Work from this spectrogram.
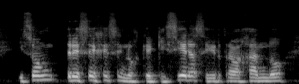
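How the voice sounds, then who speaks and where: Moderate pace and ordinary pitch variation in a somewhat breathy voice. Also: man. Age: 40s. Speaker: politician. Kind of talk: political debate. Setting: virtual debate.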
